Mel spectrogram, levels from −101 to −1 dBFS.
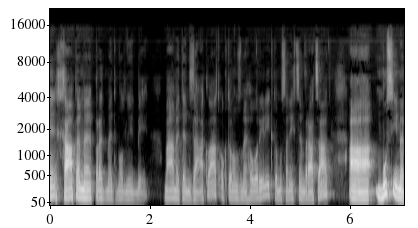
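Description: Listening to this speech recording, nothing technical stood out as wrong at any point.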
